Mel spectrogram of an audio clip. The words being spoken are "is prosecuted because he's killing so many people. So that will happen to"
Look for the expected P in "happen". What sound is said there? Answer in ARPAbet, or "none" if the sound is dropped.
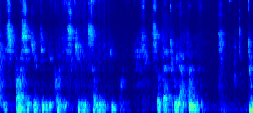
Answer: F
